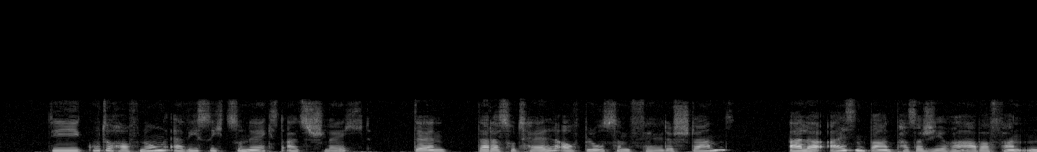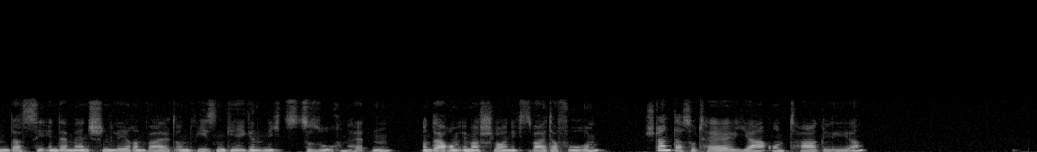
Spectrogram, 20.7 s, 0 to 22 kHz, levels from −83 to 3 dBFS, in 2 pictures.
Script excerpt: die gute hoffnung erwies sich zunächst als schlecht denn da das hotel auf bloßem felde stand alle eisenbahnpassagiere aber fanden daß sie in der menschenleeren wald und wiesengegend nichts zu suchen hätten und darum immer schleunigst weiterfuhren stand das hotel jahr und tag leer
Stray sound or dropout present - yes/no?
no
